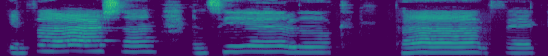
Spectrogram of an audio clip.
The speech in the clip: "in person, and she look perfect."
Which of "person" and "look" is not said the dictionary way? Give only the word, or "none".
person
